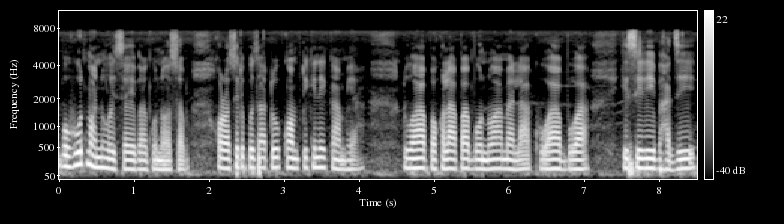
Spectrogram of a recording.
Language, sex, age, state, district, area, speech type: Assamese, female, 45-60, Assam, Biswanath, rural, spontaneous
